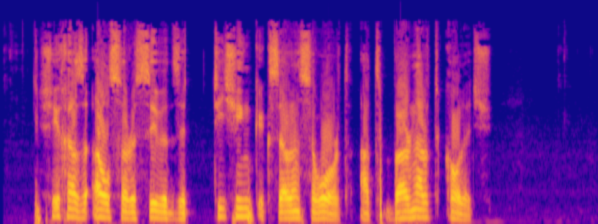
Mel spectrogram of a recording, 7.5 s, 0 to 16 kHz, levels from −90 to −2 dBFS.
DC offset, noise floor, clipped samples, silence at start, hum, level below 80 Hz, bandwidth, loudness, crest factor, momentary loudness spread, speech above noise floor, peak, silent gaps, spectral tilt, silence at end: under 0.1%; -63 dBFS; under 0.1%; 0.45 s; none; -38 dBFS; 11.5 kHz; -13 LUFS; 14 dB; 11 LU; 50 dB; 0 dBFS; none; -4.5 dB/octave; 1.35 s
